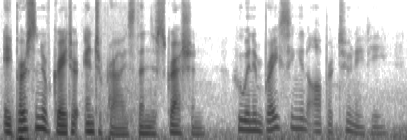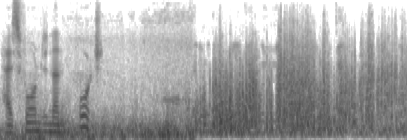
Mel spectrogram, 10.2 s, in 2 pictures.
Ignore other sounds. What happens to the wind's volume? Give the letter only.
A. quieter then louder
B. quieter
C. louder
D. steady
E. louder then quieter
C.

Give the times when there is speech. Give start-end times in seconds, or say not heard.
0.1-6.5.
